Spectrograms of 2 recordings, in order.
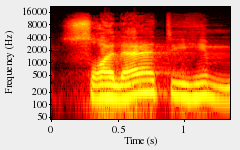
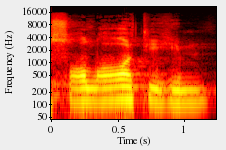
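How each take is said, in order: First: The l sound is light and thin. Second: The l sound is heavy and thick. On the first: The speaker calls it right. "Make sure the lam is light" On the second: The speaker calls it wrong. "Don't say salatihim. That's in a different recitation"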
